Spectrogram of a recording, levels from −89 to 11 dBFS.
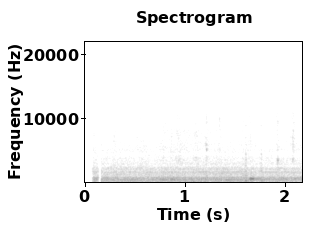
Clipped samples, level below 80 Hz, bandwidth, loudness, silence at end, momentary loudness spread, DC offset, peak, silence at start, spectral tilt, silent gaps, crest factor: under 0.1%; -80 dBFS; 11 kHz; -59 LUFS; 0 s; 5 LU; under 0.1%; -40 dBFS; 0.05 s; -5 dB/octave; none; 20 dB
